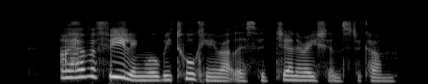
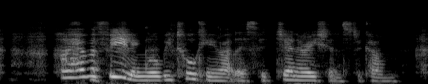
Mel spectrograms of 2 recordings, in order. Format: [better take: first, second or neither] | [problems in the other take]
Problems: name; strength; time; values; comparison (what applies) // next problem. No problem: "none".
first | noise reduction (neural separator model SepFormer DNS4)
